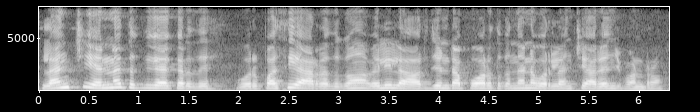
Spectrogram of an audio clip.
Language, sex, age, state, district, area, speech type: Tamil, female, 60+, Tamil Nadu, Mayiladuthurai, rural, spontaneous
